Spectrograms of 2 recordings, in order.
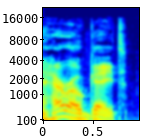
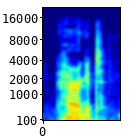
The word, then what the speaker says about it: Harrogate: En het WK is dus in Harrogate. Niet in Harrogate. Harrogate. Nee, Harrogate. – Harrogate. – Ja, heel goed.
